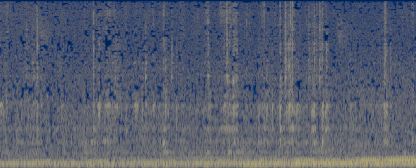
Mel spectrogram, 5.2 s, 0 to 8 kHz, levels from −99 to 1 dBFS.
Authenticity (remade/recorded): recorded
